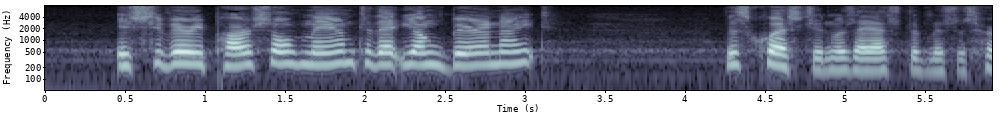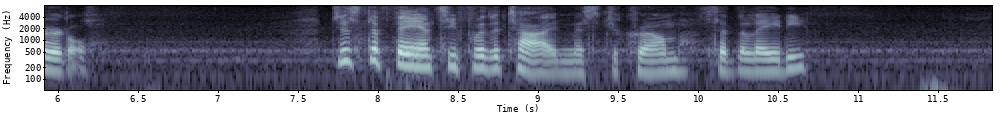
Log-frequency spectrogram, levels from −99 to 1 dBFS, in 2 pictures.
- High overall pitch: Yes, high, 225 Hz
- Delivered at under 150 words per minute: Yes, average, 140 wpm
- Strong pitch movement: Yes, wide, 6.5 semitones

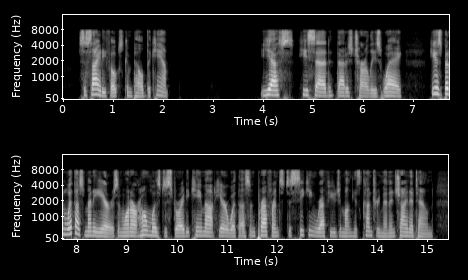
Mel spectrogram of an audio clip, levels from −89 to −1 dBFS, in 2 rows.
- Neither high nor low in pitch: Yes, medium, 165 Hz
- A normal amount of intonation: Yes, average, 3.3 semitones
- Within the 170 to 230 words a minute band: No, average, 160 wpm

